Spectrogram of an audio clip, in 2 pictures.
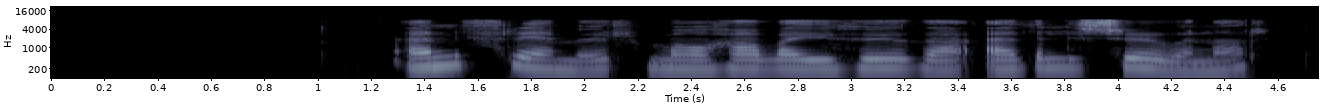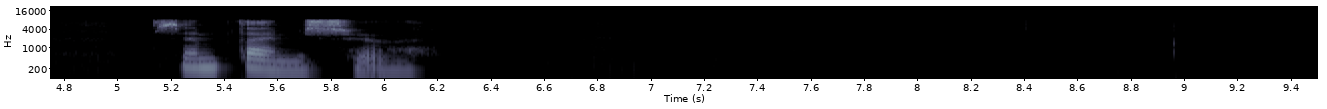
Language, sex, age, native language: Icelandic, female, 40-49, Icelandic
